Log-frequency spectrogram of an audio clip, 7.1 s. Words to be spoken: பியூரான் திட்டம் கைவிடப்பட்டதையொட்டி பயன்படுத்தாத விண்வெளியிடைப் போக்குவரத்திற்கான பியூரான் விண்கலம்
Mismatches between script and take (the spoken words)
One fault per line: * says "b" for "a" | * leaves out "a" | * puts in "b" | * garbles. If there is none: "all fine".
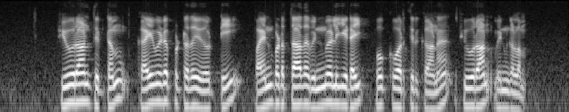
all fine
